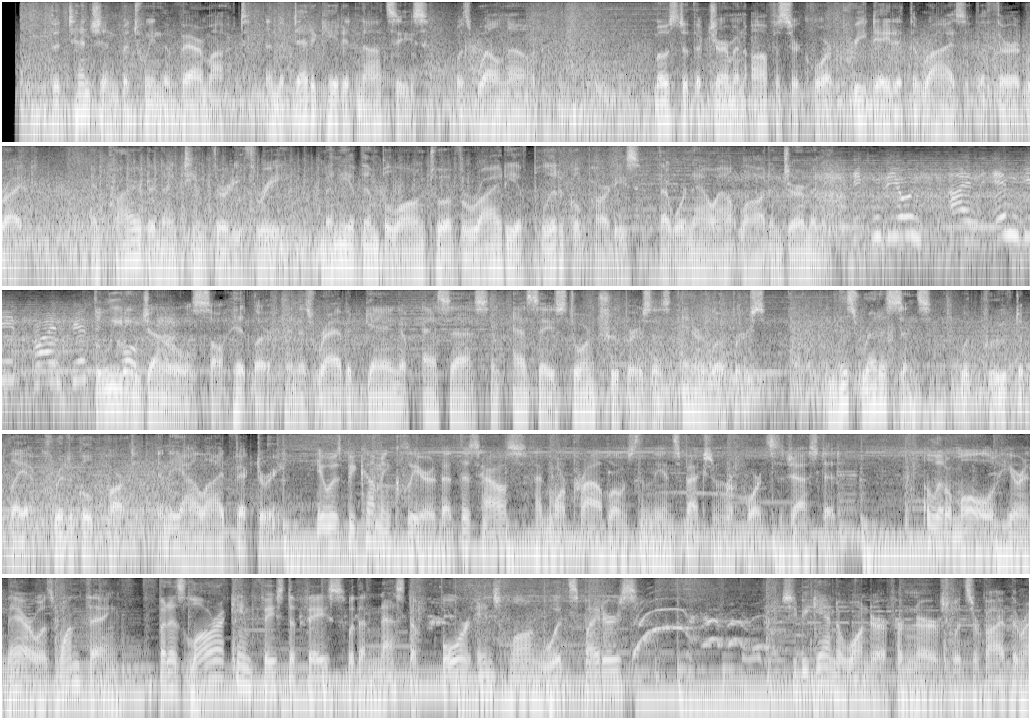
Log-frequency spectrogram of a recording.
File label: TV narration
